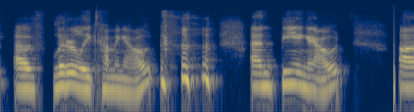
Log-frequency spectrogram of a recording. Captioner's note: laughter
